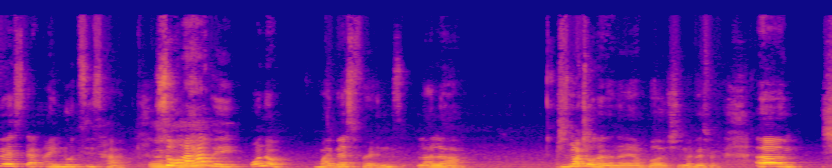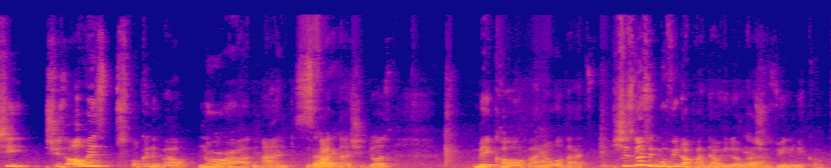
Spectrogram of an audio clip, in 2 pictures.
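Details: Adult woman; typical speech.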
